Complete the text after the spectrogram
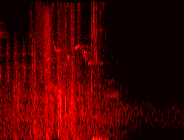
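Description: A figure rustles through tall dry grass.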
